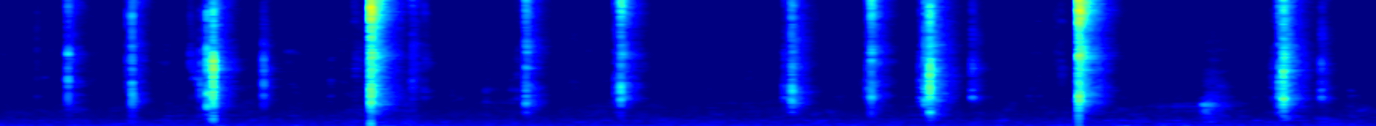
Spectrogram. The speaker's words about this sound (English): I think I just broke my revolver. Yeah? Do you want to shoot the wall just to see?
